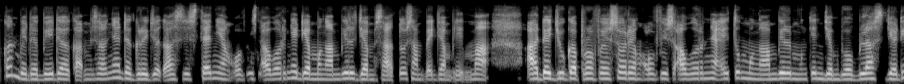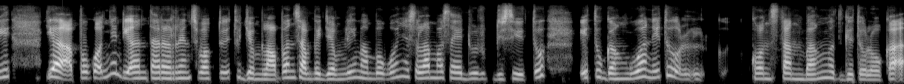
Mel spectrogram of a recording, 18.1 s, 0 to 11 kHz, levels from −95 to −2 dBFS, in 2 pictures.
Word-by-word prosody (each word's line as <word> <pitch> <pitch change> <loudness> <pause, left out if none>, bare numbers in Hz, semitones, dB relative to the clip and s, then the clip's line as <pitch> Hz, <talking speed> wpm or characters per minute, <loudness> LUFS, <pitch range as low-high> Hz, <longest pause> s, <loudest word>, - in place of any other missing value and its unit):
kan 330 0 -4
beda-beda 200 -1 -2
Kak. - - -2
Misalnya 205 +6 -4
ada 230 - -1
graduate 200 -1 -2
assistant 205 +3 -1
yang 190 - -7
office 195 +4 -6
hour-nya 210 +5 -2
dia 215 -1 +3
mengambil 200 +3 0
jam 195 -3 -2
1 215 +4 -1
sampai 195 -3 -3
jam 190 +1 -4
5. 90 +1 -1 0.4
Ada 215 +2 +7
juga 225 +1 +2
profesor 215 +1 0
yang 215 -2 -1
office 200 +1 -1
hour-nya 210 +3 -1
itu 215 +3 -3
mengambil 210 +1 0
mungkin 205 +1 -6
jam 200 -1 -1
12 205 +3 +2
jadi, 210 +7 -1 0.4
ya - - +11
pokoknya 250 - -1
di - - +7
antara 230 0 +5
range 235 +2 -1
waktu 230 +1 -2
itu 265 - -10
jam 215 -4 -3
8 240 +8 +2
sampai 215 -4 +2
jam 200 0 -2
5 235 0 -3
pokoknya 225 +7 -6
selama 245 -2 0
saya 235 -2 -2
duduk 210 0 -8
di 195 -1 -1
situ, 210 - +1 0.3
itu 425 -11 -2
gangguan 215 +4 0
itu, 270 - -5
l 195 +1 -10 0.2
k 430 - -27 0.3
konstan 210 -1 0
banget 235 +5 -2
gitu 195 +1 -5
loh 175 0 -3
Kak. - - +5
215 Hz, 190 wpm, -24 LUFS, 200-230 Hz, 0.4 s, ya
